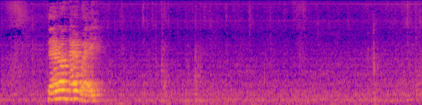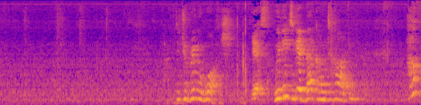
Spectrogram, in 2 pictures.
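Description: A middle-aged woman speaks with feeling, heard from a distance in a large hall.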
